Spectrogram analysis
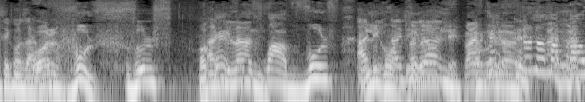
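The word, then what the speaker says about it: Wolff: Ça prononce comme ça. Wolf.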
